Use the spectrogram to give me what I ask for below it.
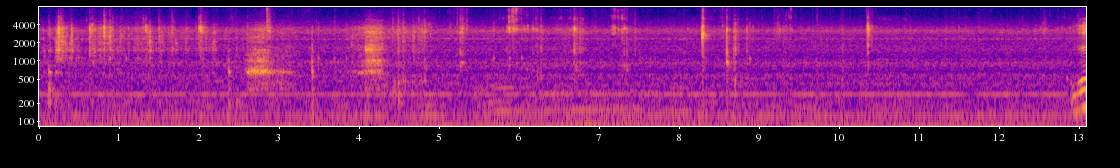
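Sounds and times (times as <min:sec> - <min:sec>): steady low hum: 0:00.0 - 0:13.0
wet mouth clicks and smacks: 0:08.2 - 0:09.5.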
